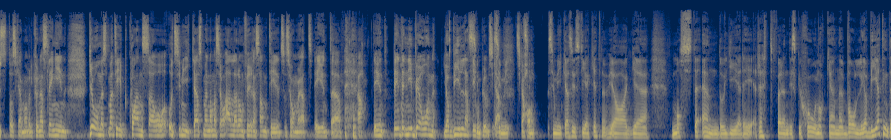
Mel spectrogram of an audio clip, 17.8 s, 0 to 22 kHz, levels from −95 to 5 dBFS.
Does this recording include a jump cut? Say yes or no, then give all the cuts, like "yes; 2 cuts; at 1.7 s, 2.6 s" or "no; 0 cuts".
no; 0 cuts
